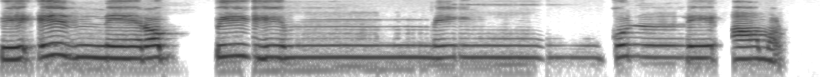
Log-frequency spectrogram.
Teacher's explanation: Ro-nya dia tebal ya, walaupun dia sukun, itu dia tebal, dihukumnya tebal.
